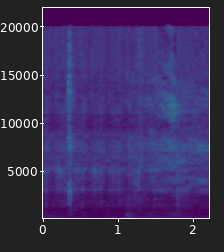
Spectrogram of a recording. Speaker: now it's not all that noise these bearings need to be oiled that's what we're gonna do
